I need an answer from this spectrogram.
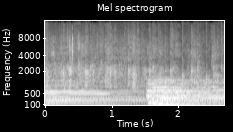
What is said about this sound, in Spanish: Porque usted no le da una ofrenda de palmas, una buena ofrenda de palmas al Señor.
